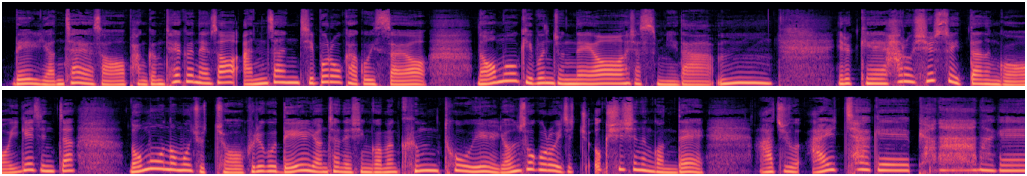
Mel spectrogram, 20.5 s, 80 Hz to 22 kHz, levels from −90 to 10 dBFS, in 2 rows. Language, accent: Korean, native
